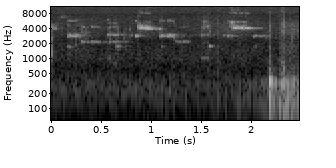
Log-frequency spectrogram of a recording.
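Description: Faint bird chirps: short, scattered high notes that hop up and down in pitch, coming through an open microphone on a video call.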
